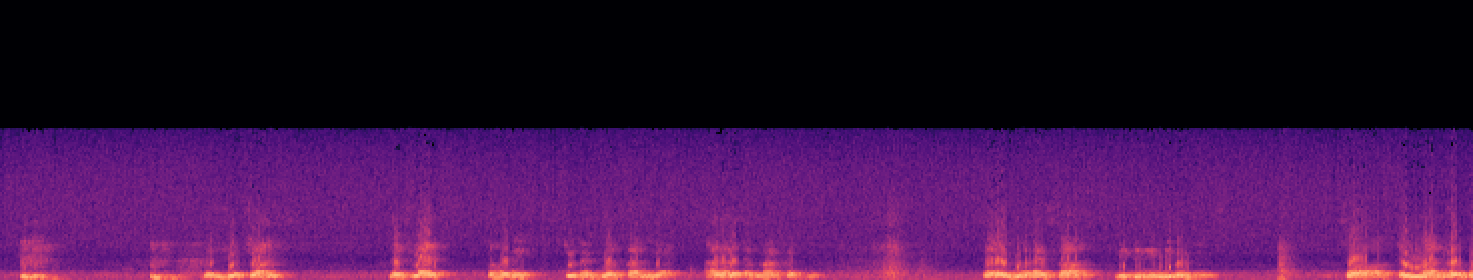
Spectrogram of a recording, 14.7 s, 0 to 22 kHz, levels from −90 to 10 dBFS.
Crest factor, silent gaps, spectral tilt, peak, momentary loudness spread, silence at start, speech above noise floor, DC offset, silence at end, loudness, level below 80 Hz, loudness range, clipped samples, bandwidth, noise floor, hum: 10 dB; none; -6.5 dB/octave; -4 dBFS; 19 LU; 0.2 s; 27 dB; under 0.1%; 0 s; -13 LUFS; -50 dBFS; 4 LU; under 0.1%; 12 kHz; -38 dBFS; none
